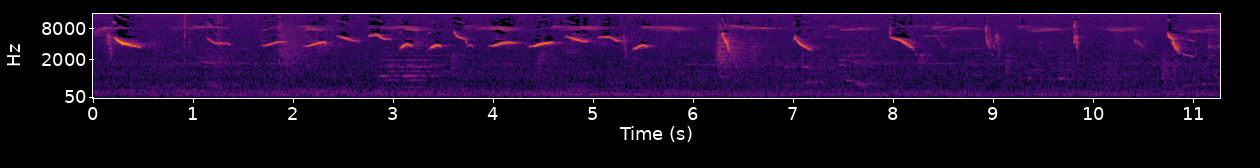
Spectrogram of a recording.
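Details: Guyana bird with fire-red plumage giving a lively series of high whistles, short and slurred, up and down, clustered quickly in the first half and then spaced out into sharp falling notes; faint background hiss.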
